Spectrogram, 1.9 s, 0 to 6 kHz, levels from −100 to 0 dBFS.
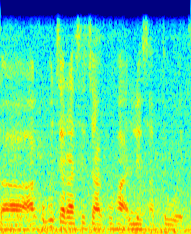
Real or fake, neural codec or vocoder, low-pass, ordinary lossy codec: fake; vocoder, 44.1 kHz, 128 mel bands every 512 samples, BigVGAN v2; 5.4 kHz; none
